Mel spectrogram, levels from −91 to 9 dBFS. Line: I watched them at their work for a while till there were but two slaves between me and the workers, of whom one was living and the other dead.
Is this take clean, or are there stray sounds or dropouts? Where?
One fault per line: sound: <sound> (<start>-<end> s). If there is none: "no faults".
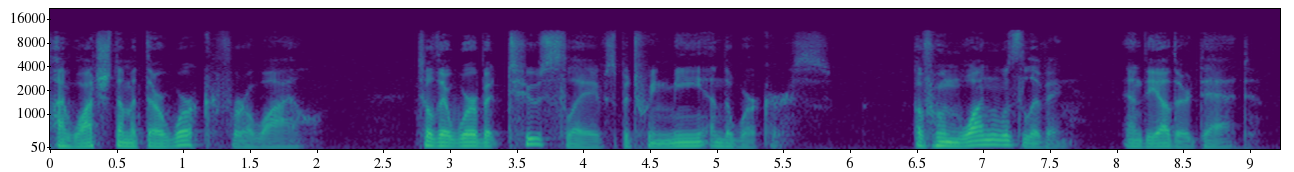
no faults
